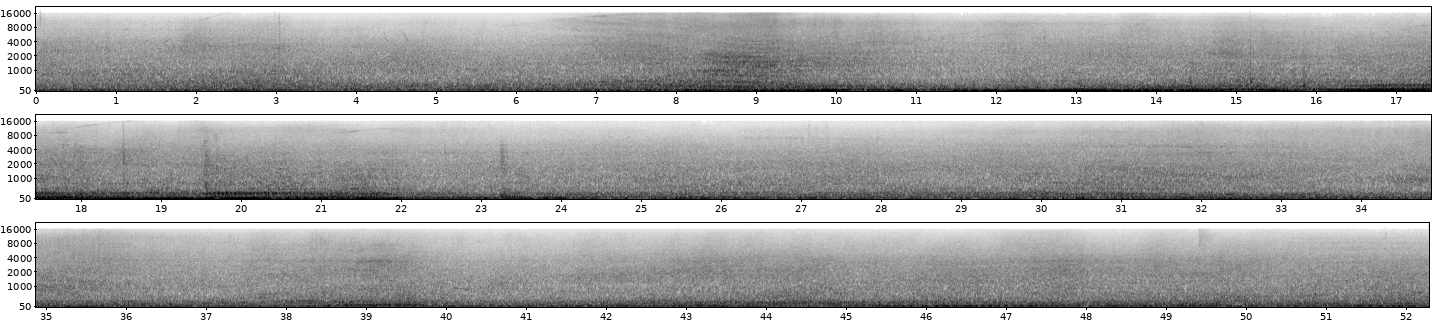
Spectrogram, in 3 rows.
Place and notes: main root between Deutschlandsberg and Graz
Katrin Höllebauer
Lannach, Austria, December 2015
